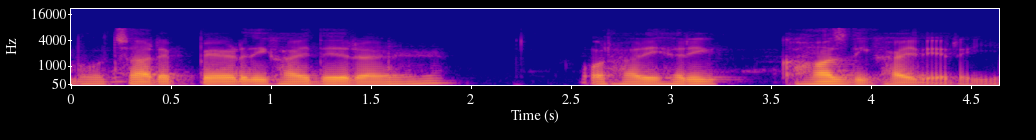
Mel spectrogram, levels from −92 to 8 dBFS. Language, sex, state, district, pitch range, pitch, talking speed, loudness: Hindi, male, Bihar, Darbhanga, 100-110 Hz, 105 Hz, 180 wpm, -20 LUFS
